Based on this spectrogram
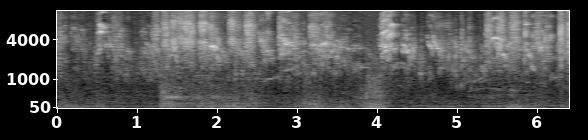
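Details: Two pet budgies warble in rapid, grating bursts of high chirps and ticks separated by short silences, with a faint gliding whistle in the middle.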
